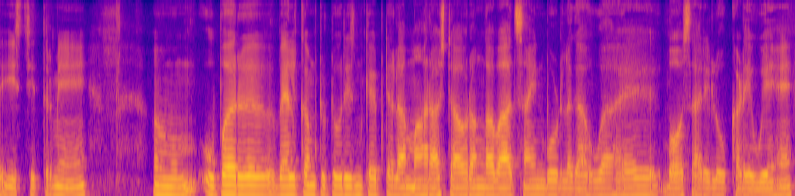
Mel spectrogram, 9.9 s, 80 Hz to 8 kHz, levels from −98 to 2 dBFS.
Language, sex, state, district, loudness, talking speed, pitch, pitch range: Hindi, male, Gujarat, Valsad, -20 LUFS, 140 wpm, 115 Hz, 110-125 Hz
